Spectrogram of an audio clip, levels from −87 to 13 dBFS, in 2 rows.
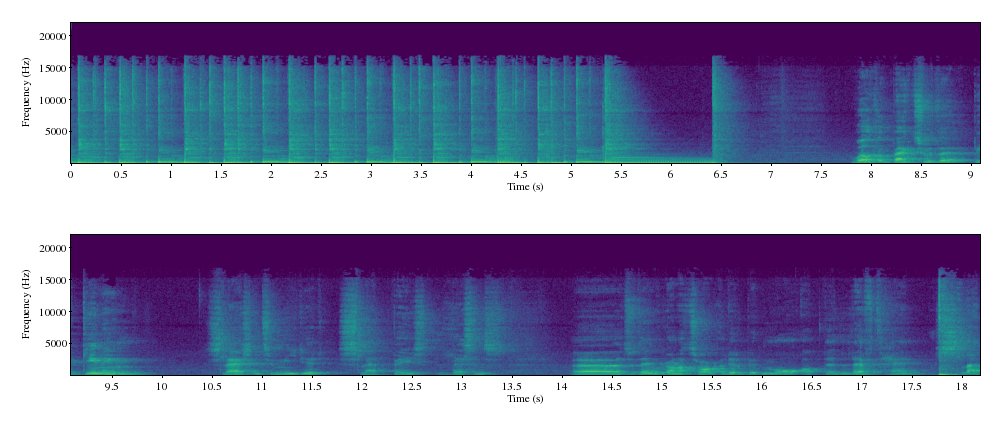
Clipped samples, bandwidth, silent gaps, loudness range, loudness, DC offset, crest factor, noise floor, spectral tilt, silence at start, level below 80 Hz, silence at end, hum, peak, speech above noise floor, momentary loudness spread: under 0.1%; 17 kHz; none; 10 LU; -18 LUFS; under 0.1%; 18 dB; -52 dBFS; -5 dB/octave; 0 s; -28 dBFS; 0 s; none; 0 dBFS; 31 dB; 15 LU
